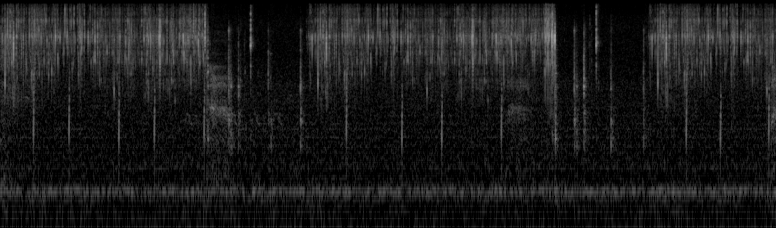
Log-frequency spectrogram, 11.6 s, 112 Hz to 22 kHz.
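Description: Plants being watered in the Schedule 1 game, a hissing pour of water that starts and stops in bursts, mixed with a steady run of keyboard and mouse clicks and a low hum beneath.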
